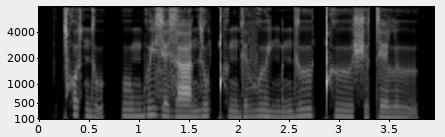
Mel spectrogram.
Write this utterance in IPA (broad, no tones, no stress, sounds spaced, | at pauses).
ǀʰ o s n d u | uː m b ɯ j z e z aː n z u ǃʰ ə ŋ ɡ e v ɯː j ŋ u n d ɯː ǃʰ ɯː ʃ ɯ t e l ɯː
